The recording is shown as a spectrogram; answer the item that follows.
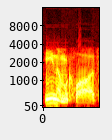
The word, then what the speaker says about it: Enumclaw: How is it pronounced? – Enumclaw. It's not pronounced Enumclaw like a lot of people think.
